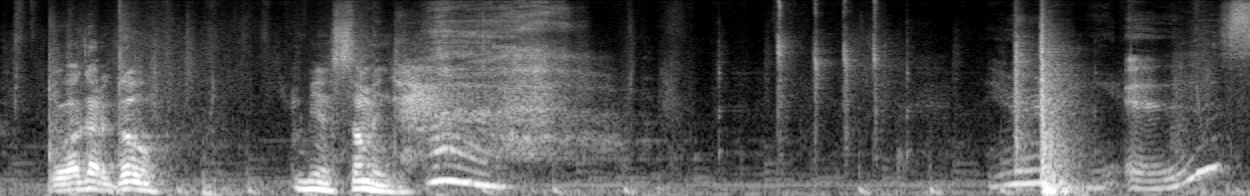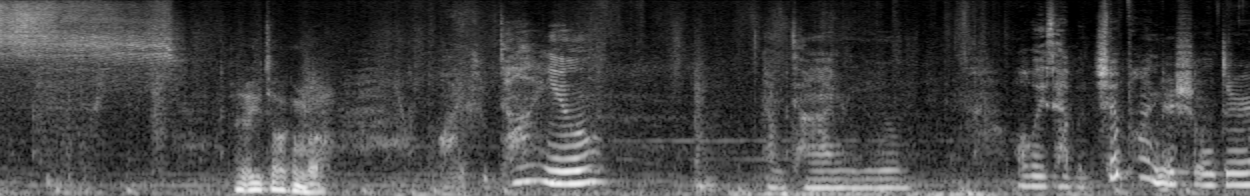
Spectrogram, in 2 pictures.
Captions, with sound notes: Yo, I gotta go. I'm being summoned. (Princess sighing) (Princess tutting) - Here he is. - The hell you talking about? - Boy, I keep telling you, I'm telling you, always have a chip on your shoulder.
